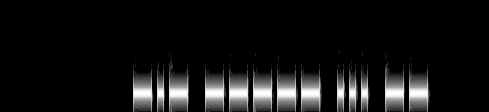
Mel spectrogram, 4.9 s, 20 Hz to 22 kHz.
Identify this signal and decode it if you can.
Morse code, heard as a keyed tone, about 20 wpm, 700 Hz. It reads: K0SM
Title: USA Call Signs - 4 Characters - Repeated 2x - 20wpm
